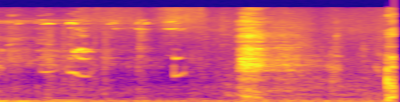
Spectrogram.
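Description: Men laughing quietly in short, breathy, high-pitched bursts over a steady low hum.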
